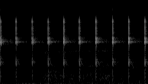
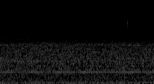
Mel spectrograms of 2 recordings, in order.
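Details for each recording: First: Original fan from a four-year-old mini heater that failed, bench-tested: sharp, even ticks about six times a second, thin and tinny with no hum underneath; a rattle suspected from high-speed running in the heater, not confirmed. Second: Mini heater fan on high: soft, steady airy whoosh with a faint constant hum, no rattles, ticks or wobble; fan running normally.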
